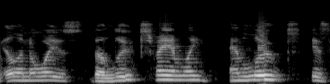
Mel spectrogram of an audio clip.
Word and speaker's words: Lutz: missing family from Illinois the Lutz family and loot is how it's pronounced guys my sister-in-law used to be elutes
